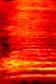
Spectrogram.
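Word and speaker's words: honorable: সেখানে লিখবো an honest boy ঠিক তারপর লিখবো অনারেবল ম্যান সম্মানীয় ব্যক্তি তাহলে একজন সম্মানীয় ব্যক্তির ইংরেজি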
